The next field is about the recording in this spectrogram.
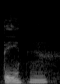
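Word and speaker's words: Lucas Digne: Why do people keep calling Luca Digne? Yeah. Darren Griffith says Digne, even though Luca's literally said his name's Dean.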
